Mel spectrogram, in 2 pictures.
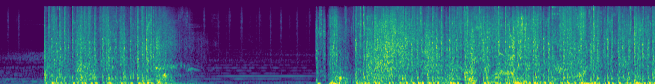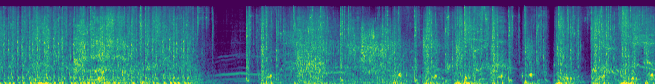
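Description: Fiery spell blasts crackle and whoosh in a game.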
